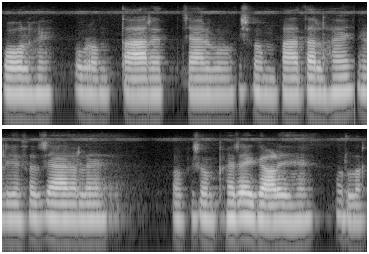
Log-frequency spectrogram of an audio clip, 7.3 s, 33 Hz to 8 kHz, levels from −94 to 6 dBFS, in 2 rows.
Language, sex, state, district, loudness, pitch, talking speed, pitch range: Hindi, male, Bihar, Jamui, -20 LUFS, 140 Hz, 180 wpm, 135-145 Hz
